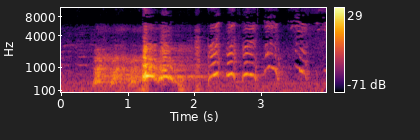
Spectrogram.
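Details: Belgian Malinois on a balcony, arguing with the neighbour dogs: a rough harsh bark, then a run of short, high, tonal yelping barks about every quarter second, each one arched and falling.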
